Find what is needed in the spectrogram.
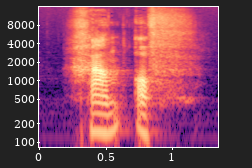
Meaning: inflection of afgaan: 1. plural present indicative 2. plural present subjunctive
- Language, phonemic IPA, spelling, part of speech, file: Dutch, /ˈɣan ˈɑf/, gaan af, verb, Nl-gaan af.ogg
